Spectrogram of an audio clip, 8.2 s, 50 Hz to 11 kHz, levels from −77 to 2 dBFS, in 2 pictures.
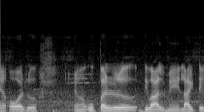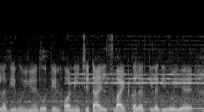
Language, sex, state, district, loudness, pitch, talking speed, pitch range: Hindi, female, Uttar Pradesh, Lucknow, -17 LUFS, 165 Hz, 145 wpm, 160-170 Hz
